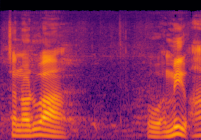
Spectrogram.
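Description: Speech: a man speaking in short phrases, with a pause of about a second in the middle.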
